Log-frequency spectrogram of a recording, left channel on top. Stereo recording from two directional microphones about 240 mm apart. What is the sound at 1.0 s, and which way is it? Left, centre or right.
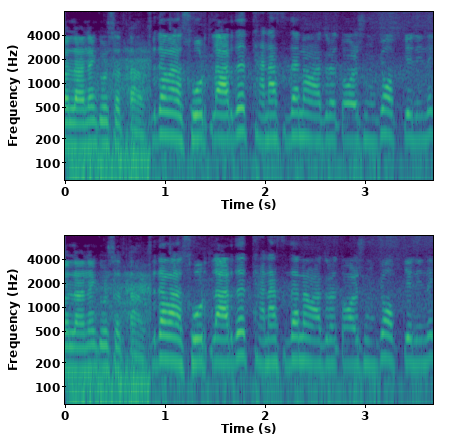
Speech, right.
